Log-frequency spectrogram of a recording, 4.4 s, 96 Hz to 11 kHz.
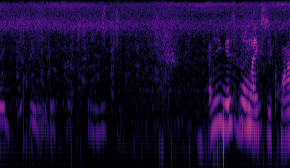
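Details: Litter of 52-day-old Kishu x Shikoku puppies playing: several thin, wavering whines and squeaky yips with rising and falling pitch, quiet at first, then a louder cluster of overlapping yelps near the end, over steady hiss.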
